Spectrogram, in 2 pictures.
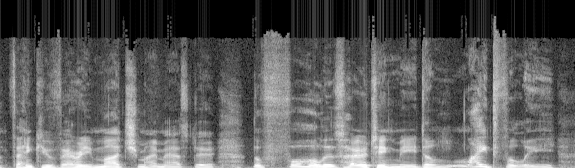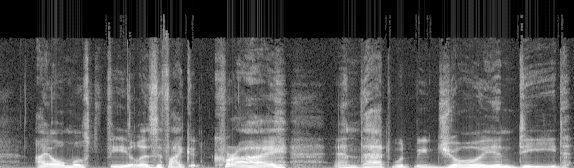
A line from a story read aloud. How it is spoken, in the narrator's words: gave a happy little laugh and said to the prince gratefully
